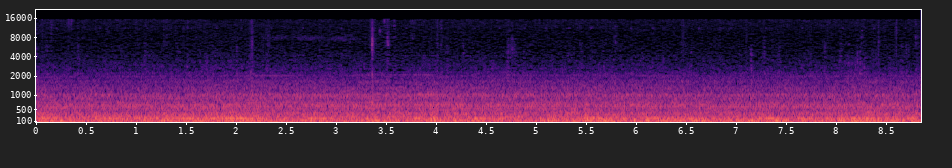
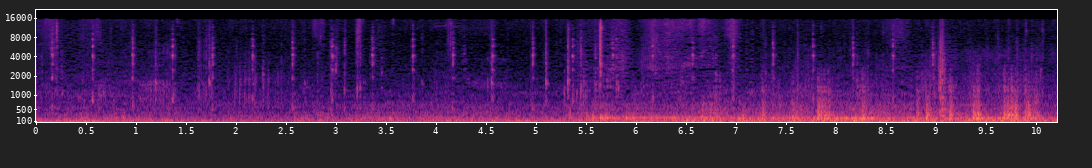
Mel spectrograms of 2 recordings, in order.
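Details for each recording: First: Peugeot 308 road test after repair: steady low road rumble with front suspension clunk gone; noise traced to stabilizer bar vertical end link, lower control arm bushing also failed, front shocks have no damping. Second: Peugeot 308 driving over small bumps: sharp, uneven clicks and light knocks over road rumble, persisting when braking; caused by worn sway bar end link; lower control arm bushing also failed, front shocks dead.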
